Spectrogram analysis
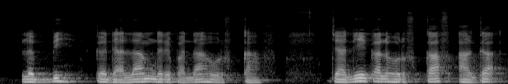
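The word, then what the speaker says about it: ك: Dan untuk perbedaan antara kaf dan qaf yaitu kalau huruf kaf ketika diucapkan itu harus berhembus atau berdesis. Kalau udah ngerti berdesis harus keluar angin ketika huruf kafnya diucapkan.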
